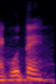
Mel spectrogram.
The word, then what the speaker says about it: Ecoutez: Bacanya Ekhute apa Ekhutes? Ekhute.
